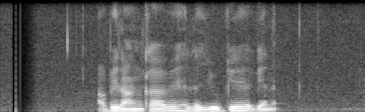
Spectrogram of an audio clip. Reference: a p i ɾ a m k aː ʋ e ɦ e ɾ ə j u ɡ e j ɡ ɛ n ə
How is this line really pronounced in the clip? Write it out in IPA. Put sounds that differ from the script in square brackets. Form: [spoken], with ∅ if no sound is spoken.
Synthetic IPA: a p i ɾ a [ŋ] k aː ʋ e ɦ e [l] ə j u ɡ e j ɡ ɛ n ə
